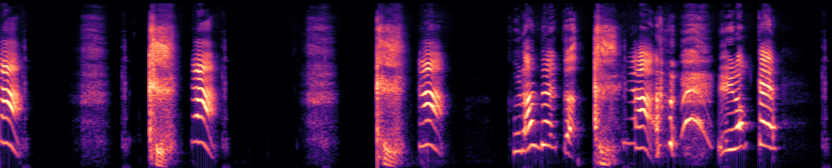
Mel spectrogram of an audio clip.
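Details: A person sneezes with an odd-sounding sneeze, heard as "kit~hiyang~", amid laughter.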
